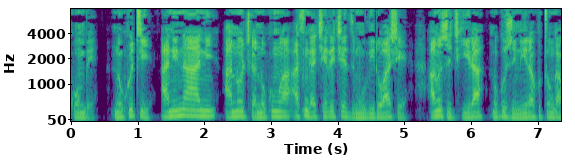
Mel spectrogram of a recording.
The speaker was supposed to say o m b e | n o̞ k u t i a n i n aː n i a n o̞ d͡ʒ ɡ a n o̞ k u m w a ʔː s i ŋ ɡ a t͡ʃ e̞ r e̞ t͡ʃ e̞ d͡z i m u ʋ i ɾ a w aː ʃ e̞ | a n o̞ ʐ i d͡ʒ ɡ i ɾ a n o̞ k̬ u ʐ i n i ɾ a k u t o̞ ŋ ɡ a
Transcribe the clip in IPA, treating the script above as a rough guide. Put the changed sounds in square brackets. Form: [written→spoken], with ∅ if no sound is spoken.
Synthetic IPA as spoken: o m b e | n o̞ k u t i a n i n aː n i a n o̞ d͡ʒ ɡ a n o̞ k u m w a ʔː s i ŋ ɡ a t͡ʃ e̞ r e̞ t͡ʃ e̞ d͡z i m u ʋ i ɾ [a→i] w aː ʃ e̞ | a n o̞ ʐ i d͡ʒ ɡ i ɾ a n o̞ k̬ u ʐ i n i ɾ a k u t o̞ ŋ ɡ a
